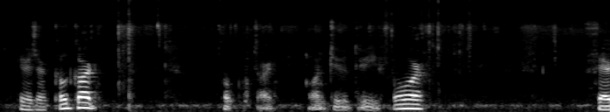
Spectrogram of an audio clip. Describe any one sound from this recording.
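A paper card rustles as a hand handles it.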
